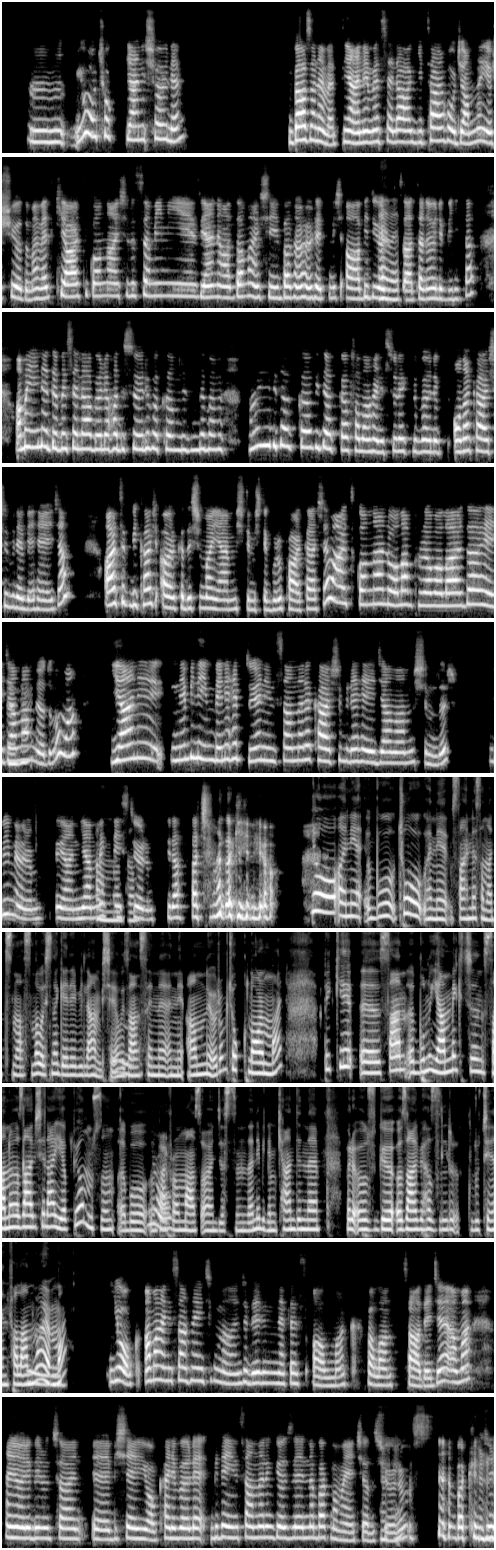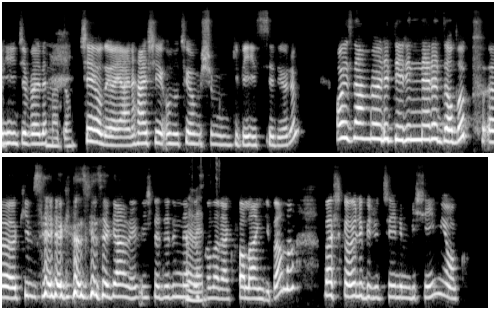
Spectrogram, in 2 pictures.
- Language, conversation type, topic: Turkish, advice, Sahneye çıkarken aşırı heyecan ve kaygıyı nasıl daha iyi yönetebilirim?
- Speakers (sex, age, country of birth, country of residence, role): female, 30-34, Turkey, Italy, user; female, 30-34, Turkey, Spain, advisor
- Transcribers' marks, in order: laughing while speaking: "bana öğretmiş"; unintelligible speech; put-on voice: "Ay, bir dakika, bir dakika!"; other background noise; laughing while speaking: "saçma da geliyor"; chuckle; laughing while speaking: "Bakınca iyice, böyle"; giggle; laughing while speaking: "kimseyle gözgöze gelmeyip"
